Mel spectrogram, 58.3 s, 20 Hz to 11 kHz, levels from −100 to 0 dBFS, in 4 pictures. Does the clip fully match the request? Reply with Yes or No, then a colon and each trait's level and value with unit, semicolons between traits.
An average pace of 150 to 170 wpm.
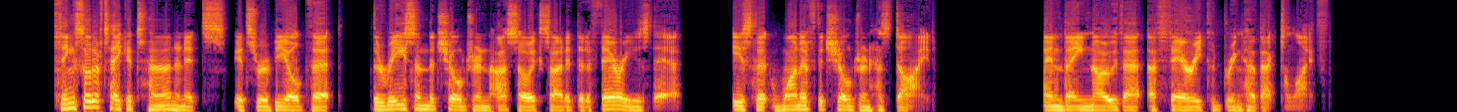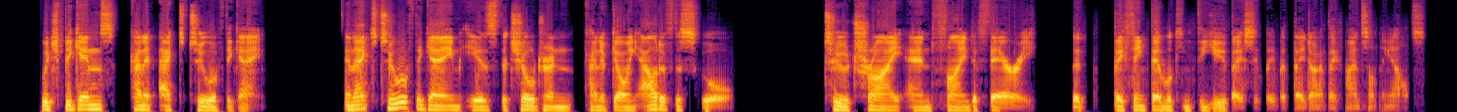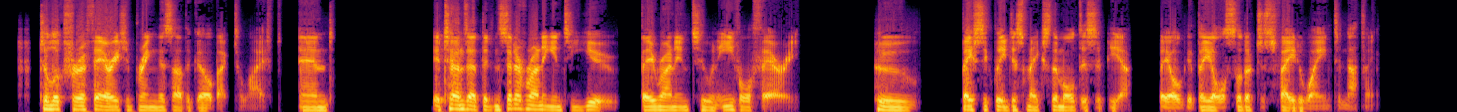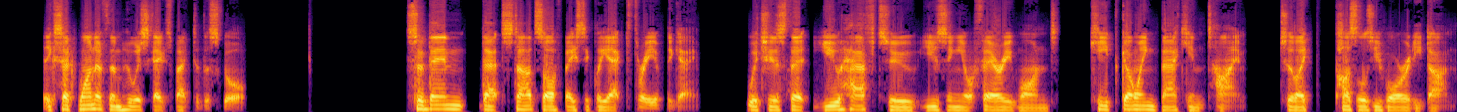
No: average, 185 wpm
